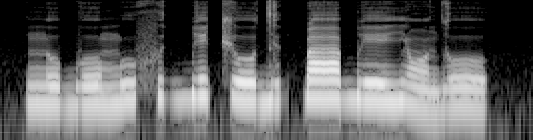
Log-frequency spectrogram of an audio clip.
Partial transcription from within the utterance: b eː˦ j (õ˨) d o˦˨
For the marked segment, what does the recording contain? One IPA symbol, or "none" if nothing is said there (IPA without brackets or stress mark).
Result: ɔ̃˨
